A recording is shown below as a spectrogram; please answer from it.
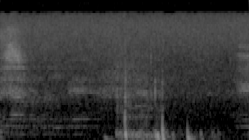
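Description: Microphone handling noise as a lectern's gooseneck microphone is moved closer: a short cluster of low thumps and bumps a little over a second in, after a faint hum.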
